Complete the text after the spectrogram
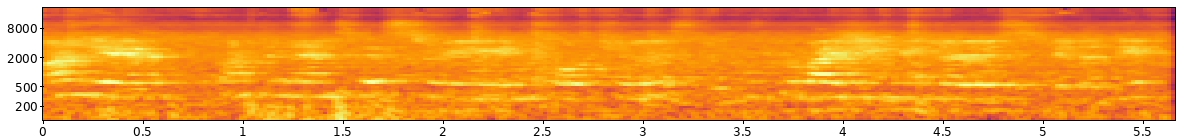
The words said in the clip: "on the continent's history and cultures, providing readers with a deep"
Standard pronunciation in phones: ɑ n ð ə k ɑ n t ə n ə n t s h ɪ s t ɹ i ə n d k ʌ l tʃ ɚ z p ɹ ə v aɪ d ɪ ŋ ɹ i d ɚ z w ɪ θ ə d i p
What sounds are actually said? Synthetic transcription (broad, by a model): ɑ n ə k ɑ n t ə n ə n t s h ɪ s t ɹ i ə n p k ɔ tʃ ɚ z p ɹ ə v aɪ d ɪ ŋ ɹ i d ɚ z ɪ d ə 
